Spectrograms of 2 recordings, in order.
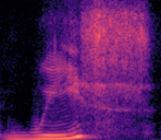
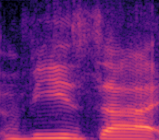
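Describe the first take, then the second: First: The name is said in the Canadian way. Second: The name is said in the original way. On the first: This is how it is said locally in Canada. "in Canada, we pronounce it Weiss" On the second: This is the name's proper original pronunciation. "Visa is the correct pronunciation of it"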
